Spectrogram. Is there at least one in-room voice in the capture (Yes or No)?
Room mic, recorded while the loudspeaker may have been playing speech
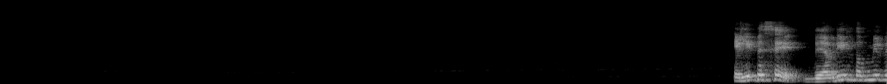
Yes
